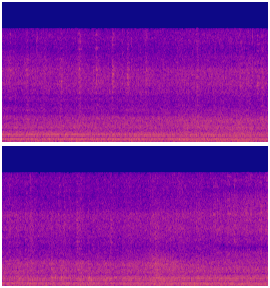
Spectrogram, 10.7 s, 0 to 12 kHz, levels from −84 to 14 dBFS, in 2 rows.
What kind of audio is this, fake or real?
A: real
